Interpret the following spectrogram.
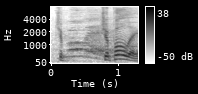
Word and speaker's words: Chipotle: I can never pronounce it right. What is it, honey? Chipotle, Annabelle says.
